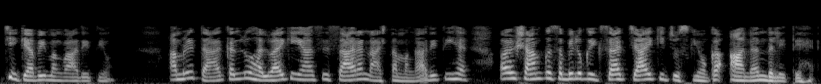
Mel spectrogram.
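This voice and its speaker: A woman storyteller delivers scripted narration of a domestic tale. Her pitch is average, and the sound is very dry and a little dull. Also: lively intonation, moderate pace, few pauses, dry recording.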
